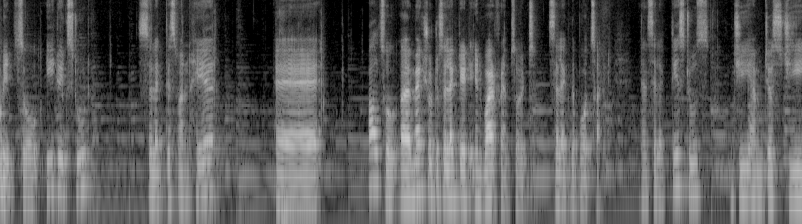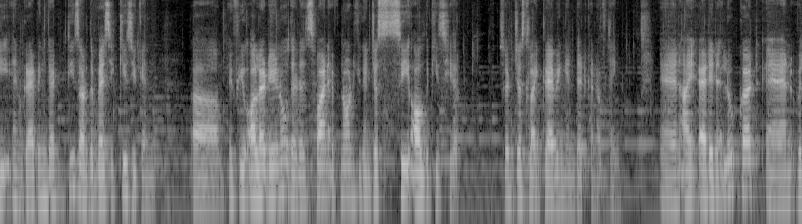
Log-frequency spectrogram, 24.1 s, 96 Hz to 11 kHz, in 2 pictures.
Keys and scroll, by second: 0.4 e, 1.7 g, 3.1 z, 4.7 ctrl+z, 5.3 ctrl+z, 7.3 g, 13.9 ctrl+r, 14.8 g, 17.0 g, 19.2 g, 21.5 g, 23.4 e.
